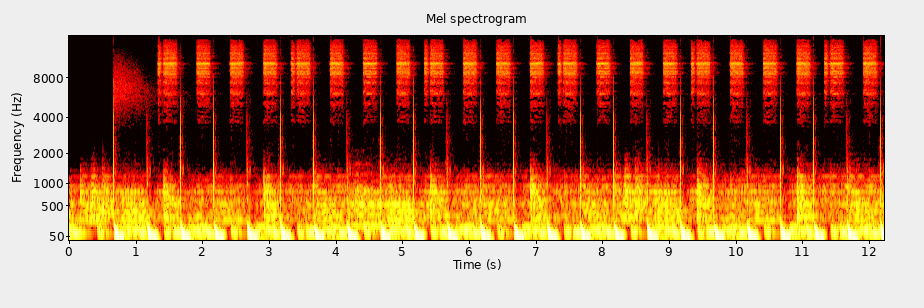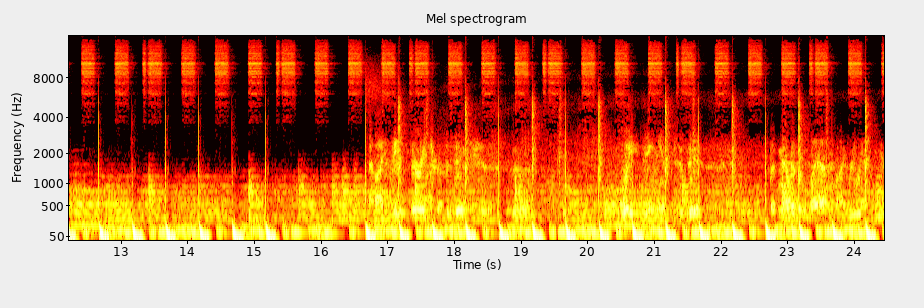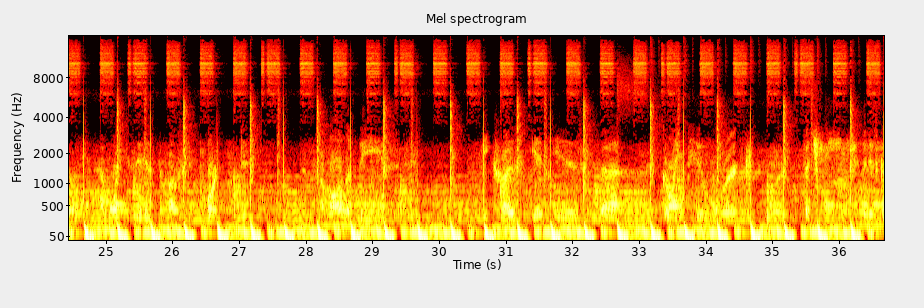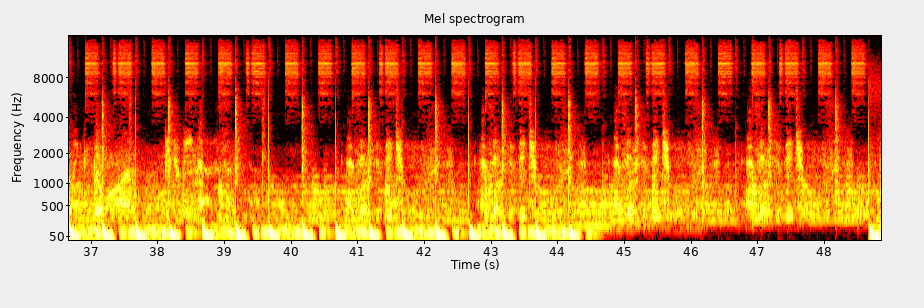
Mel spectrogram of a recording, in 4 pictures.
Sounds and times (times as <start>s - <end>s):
Music: 0.0s - 48.8s.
